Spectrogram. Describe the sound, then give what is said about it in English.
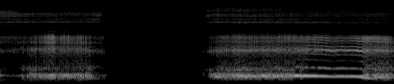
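A person imitates a cat breathing with its mouth open, a labored, suffocating sound: two raspy, snore-like breaths about a second each, separated by a short silent pause, fairly loud. “And she goes, dude, it, it sounds like he's suffocating.”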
